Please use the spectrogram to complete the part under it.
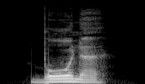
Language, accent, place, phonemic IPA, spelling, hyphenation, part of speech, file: German, Germany, Berlin, /ˈboːnə/, Bohne, Boh‧ne, noun, De-Bohne.ogg
- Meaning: bean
